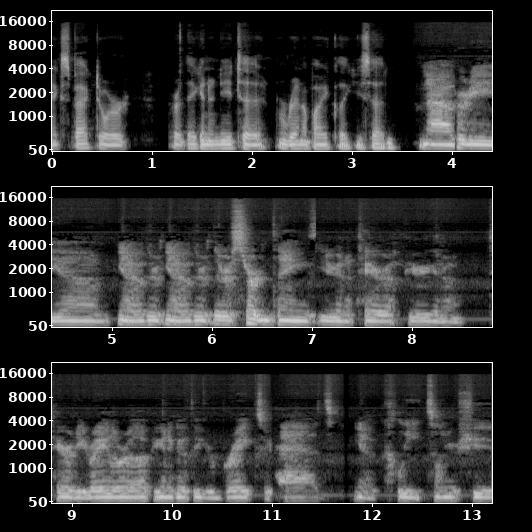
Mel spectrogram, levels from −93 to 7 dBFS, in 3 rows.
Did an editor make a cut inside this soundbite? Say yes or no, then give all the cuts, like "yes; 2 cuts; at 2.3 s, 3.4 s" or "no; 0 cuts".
yes; 5 cuts; at 4.0 s, 5.5 s, 7.0 s, 11.0 s, 11.7 s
